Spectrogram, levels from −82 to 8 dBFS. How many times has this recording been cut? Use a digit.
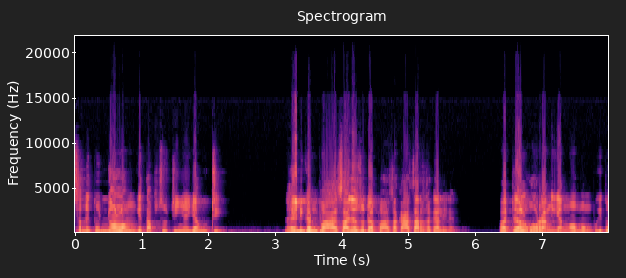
0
